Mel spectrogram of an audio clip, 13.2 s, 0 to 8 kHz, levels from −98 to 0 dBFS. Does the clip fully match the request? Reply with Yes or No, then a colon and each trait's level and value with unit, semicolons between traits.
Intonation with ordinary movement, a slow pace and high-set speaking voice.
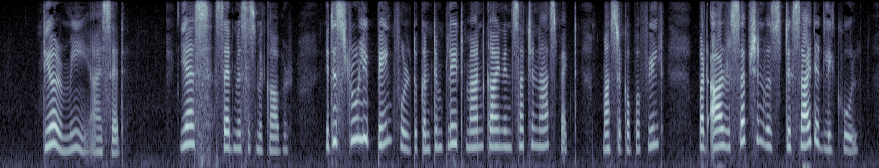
Yes: average, 4.0 semitones; slow, 125 wpm; very high, 265 Hz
